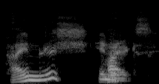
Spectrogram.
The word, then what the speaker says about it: Hinrichs: Hinrichs. Hinrich, yeah, whatever. It rhymes with bin bricks.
